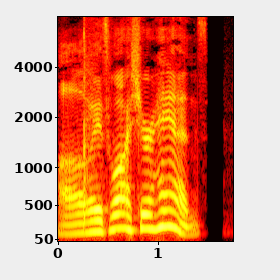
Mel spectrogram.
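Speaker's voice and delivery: put-on talking like a kindergarten teacher to little kids. Riffing on a Wendigo bit, kindergarten teacher voice. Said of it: "it's like a kindergarten teacher".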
